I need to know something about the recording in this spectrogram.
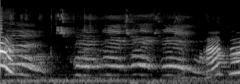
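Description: Children's voices: a loud, high-pitched shout rising and falling right at the start, then quieter, broken children's calls and chatter.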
